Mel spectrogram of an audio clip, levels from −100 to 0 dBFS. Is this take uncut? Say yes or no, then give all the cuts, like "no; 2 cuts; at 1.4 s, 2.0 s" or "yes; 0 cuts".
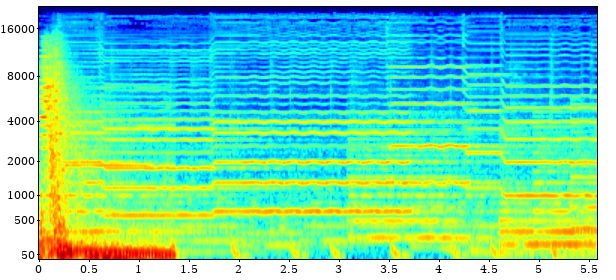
yes; 0 cuts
